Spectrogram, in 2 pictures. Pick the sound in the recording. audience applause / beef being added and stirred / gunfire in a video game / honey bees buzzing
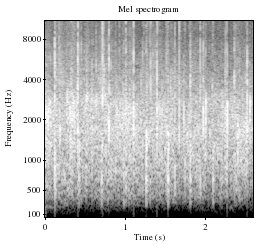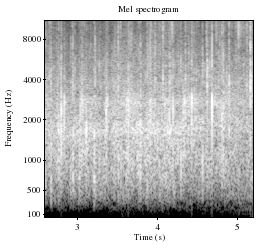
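audience applause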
